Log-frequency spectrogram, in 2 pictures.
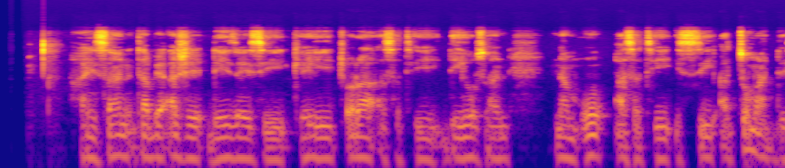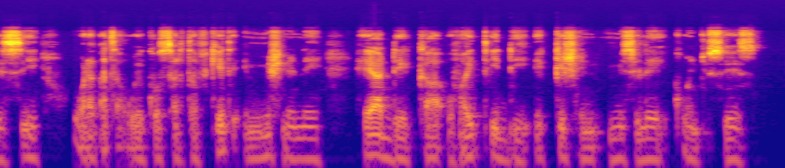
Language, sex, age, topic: Gamo, male, 25-35, government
